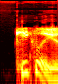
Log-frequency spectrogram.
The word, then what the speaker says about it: Kuechly: No, I'm saying it's spelled Kuechly, but it's pronounced Kuechly. You had it right.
